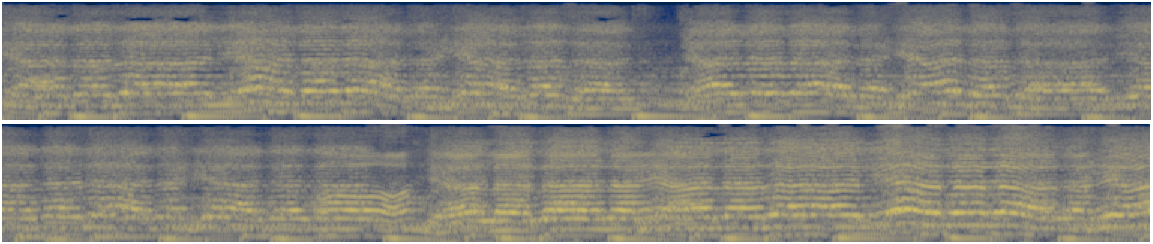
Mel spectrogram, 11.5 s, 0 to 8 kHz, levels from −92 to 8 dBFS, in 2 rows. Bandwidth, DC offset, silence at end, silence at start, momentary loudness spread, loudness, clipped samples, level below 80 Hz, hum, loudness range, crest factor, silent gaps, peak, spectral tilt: 8 kHz; under 0.1%; 0 s; 0 s; 7 LU; -17 LUFS; under 0.1%; -32 dBFS; none; 5 LU; 16 dB; none; 0 dBFS; -3.5 dB/octave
